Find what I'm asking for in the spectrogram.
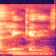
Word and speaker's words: LinkedIn: no, LinkedIn está bien.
